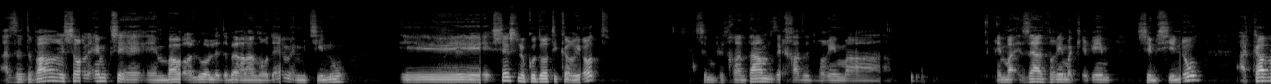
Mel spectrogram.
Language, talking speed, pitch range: Hebrew, 130 wpm, 110-155 Hz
